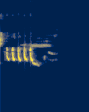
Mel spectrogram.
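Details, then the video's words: Short song phrase of a lark sparrow, a quick series of pulsed high notes slurring downward and fading out in under a second. "Lark Sparrow Singing! Lark Sparrow Calling! Sound! - Gorrión Arlequín Canto - Chondestes Grammacus"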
